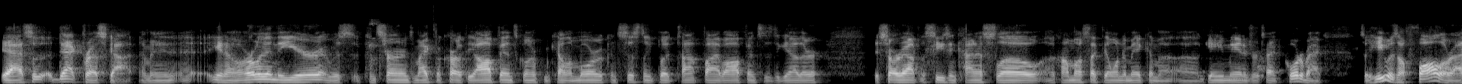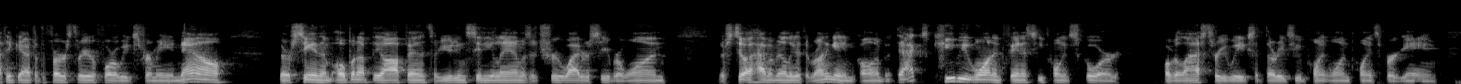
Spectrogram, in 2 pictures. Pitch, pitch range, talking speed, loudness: 95 Hz, 90-100 Hz, 240 wpm, -23 LUFS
